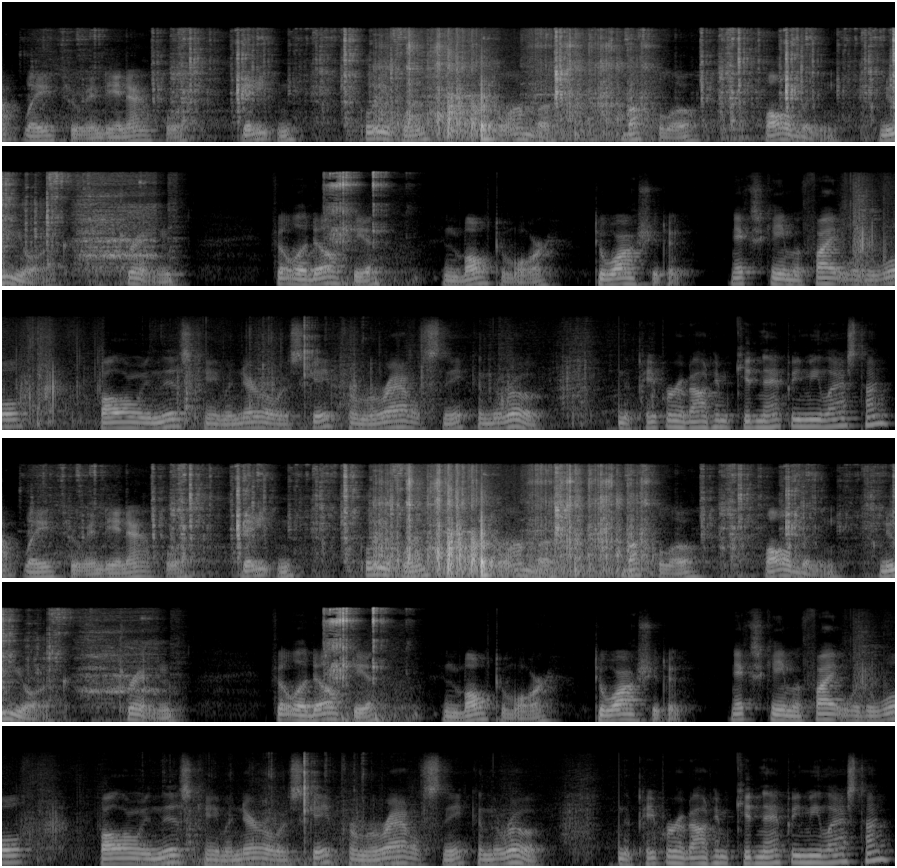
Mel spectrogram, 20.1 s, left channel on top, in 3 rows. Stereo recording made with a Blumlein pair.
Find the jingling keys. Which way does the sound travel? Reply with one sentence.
In this clip you hear the jingling keys travel towards the left.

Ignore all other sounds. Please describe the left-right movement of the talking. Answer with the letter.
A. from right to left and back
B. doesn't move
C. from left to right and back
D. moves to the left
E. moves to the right
B.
